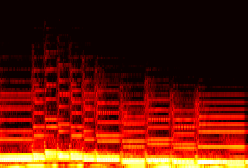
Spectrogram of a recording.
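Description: Three recorders playing a lively Classical trio in F major: the top voice runs in quick notes over a steady, pulsing bass line, and the phrase comes to a close near the end.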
